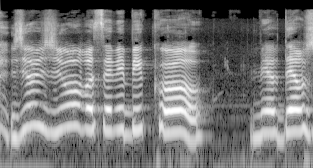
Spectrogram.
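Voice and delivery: high, loud, playful complaint; indignant. Real, not acted. Streamer tells off hen Juju for pecking, loudly indignant. Scolds the hen that pecked her.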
